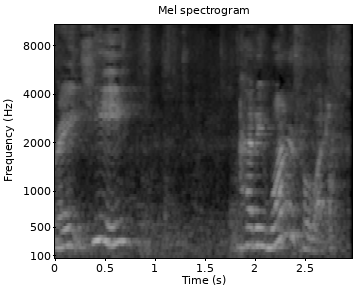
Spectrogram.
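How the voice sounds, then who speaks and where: A woman is heard in a room with audible echo. Noticeable background noise runs through the clip. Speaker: speaker sharing personal story. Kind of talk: presentation to audience.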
